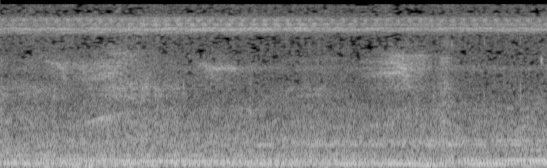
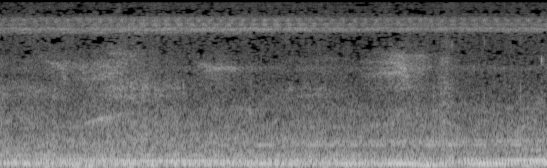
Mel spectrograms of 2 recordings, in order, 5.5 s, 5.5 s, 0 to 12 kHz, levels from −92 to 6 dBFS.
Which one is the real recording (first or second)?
second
